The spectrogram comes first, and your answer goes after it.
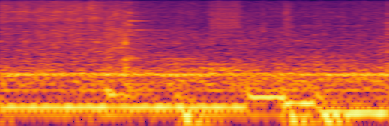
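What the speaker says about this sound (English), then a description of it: "I'm going to plate this now." An omelette is plated while a pan and utensils are handled, giving a few light clinks and scrapes over a low steady hum. No one speaks.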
